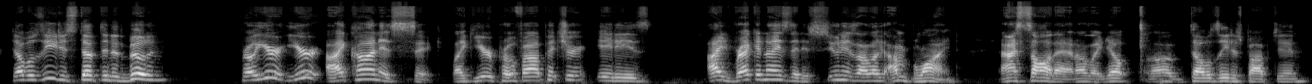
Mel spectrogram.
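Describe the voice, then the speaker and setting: Man, livestream host, slightly high voice, bright tone, laid-back rambling chat, eating between sentences. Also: normal speed. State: eating while talking. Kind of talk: casual chat reading viewer comments.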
